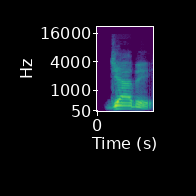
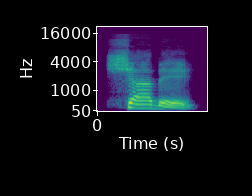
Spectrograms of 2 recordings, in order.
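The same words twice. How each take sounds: First: It is said in a Peruvian Spanish accent. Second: It is said in an Argentine Spanish accent. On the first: "llave es como dicen" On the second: "El argentino no va a decir llave, ¿qué va a decir?"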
